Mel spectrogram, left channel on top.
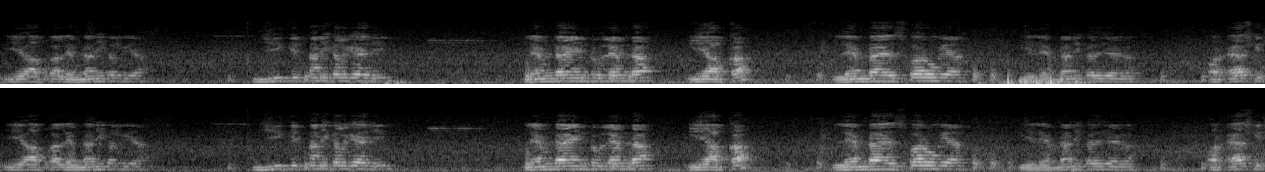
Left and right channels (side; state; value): both; normal; correlation 0.56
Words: ये आपका लेमडा निकल गया। जी कितना निकल गया जी, लेमडा इंटू लेमडा, ये आपका लेमडा स्क्वायर हो गया, ये लेमडा निकल जाएगा। और एच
